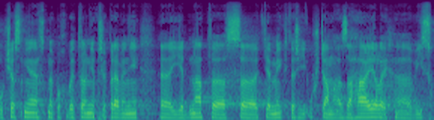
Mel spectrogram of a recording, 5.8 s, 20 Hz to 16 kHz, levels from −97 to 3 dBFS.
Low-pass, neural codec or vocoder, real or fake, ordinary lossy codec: 14.4 kHz; none; real; AAC, 48 kbps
